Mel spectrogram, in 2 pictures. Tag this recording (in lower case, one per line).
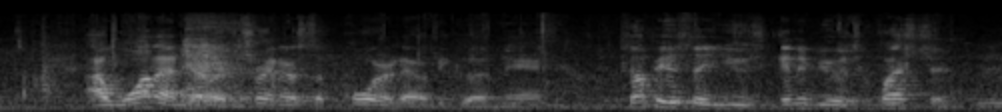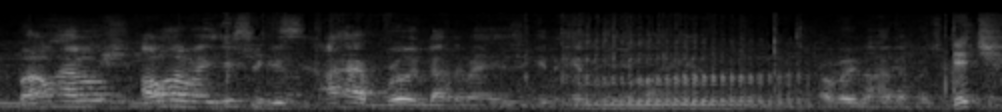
speech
